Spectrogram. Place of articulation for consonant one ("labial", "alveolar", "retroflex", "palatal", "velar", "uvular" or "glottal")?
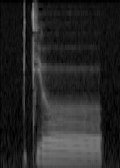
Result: alveolar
